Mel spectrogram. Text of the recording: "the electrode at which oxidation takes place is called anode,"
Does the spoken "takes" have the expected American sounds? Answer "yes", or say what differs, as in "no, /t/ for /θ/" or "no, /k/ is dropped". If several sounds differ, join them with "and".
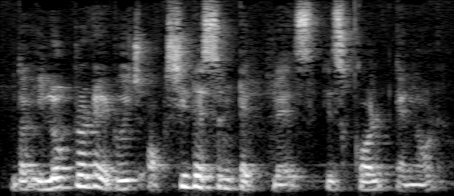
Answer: no, /s/ is dropped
